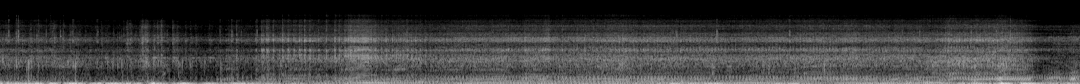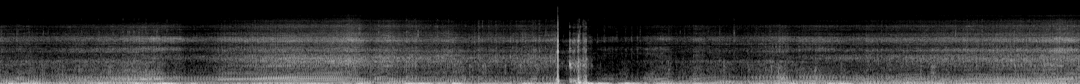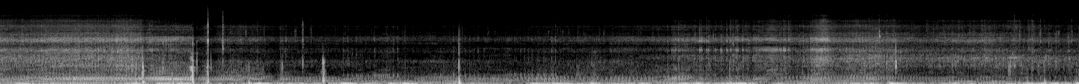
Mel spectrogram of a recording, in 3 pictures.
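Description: KTM enduro motorcycle engine running under load on a dirt trail, its revs rising and falling as the throttle is worked. Two sharp knocks stand out, about halfway through and again a little later.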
